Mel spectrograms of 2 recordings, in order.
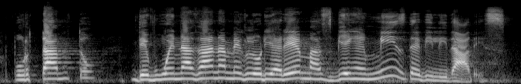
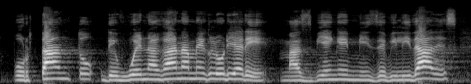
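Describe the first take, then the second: The two takes are said the same way.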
